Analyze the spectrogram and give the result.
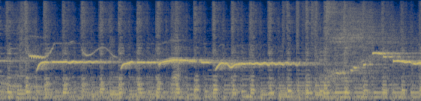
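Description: A professional whistler carries a tune in clear, pure, high tones with swooping slides and dips between held notes, playing loudly over a steady, rhythmic instrumental backing track.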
